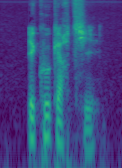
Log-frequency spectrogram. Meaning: ecodistrict
- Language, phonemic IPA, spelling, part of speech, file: French, /e.ko.kaʁ.tje/, écoquartier, noun, LL-Q150 (fra)-écoquartier.wav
